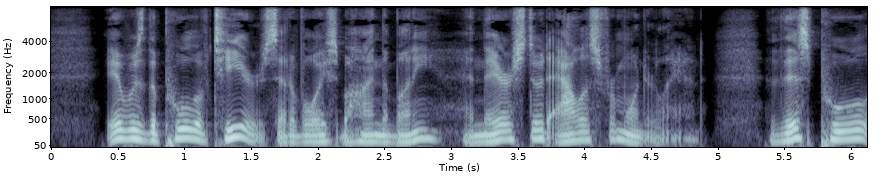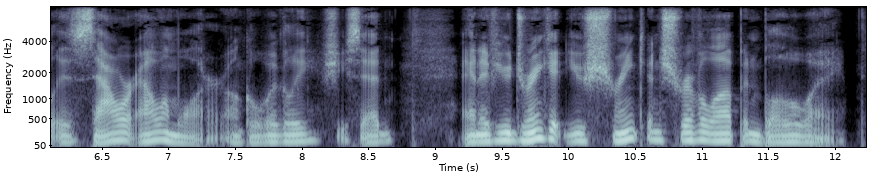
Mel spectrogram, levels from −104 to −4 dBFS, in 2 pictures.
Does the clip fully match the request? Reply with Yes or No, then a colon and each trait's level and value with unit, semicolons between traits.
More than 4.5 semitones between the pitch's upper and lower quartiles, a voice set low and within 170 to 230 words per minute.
Yes: average, 4.9 semitones; low, 110 Hz; average, 200 wpm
